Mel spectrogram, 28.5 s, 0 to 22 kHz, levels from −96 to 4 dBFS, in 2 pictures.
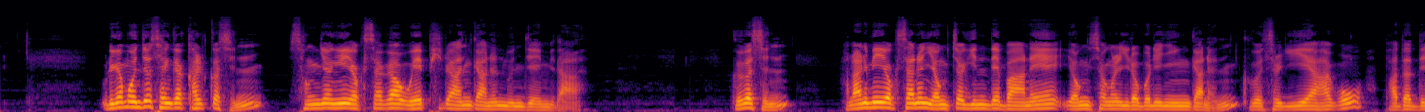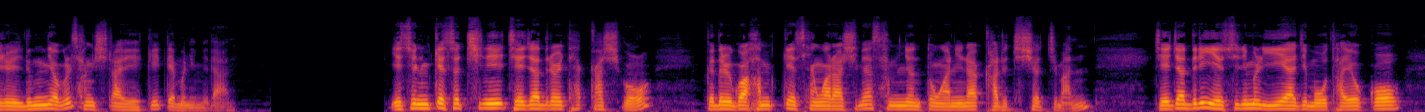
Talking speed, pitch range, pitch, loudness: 275 characters per minute, 110-145 Hz, 125 Hz, -22 LUFS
